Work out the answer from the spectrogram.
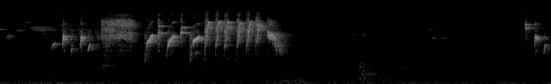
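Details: Competition song of a Balkan European goldfinch entered in an internet world championship for goldfinch song: dense, fast liquid twitter with shrill buzzy notes for about two seconds, then near-silence before a fresh burst begins.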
